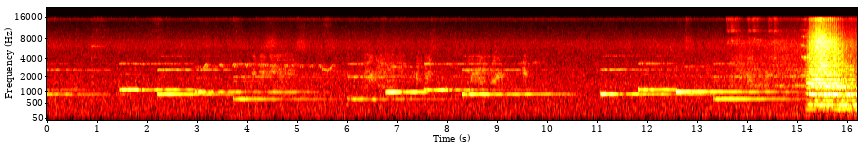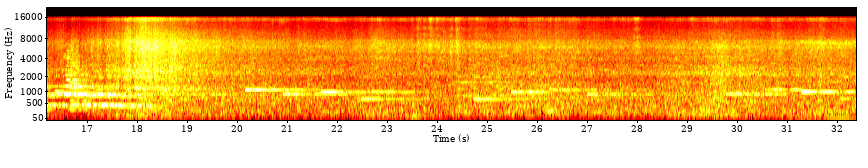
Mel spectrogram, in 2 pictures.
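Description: A simple tune of single held notes plays for about fifteen seconds. Then a CC206 diesel-electric locomotive sounds one loud horn blast of about two seconds as it approaches, and the noise of the locomotive and its passenger coaches running straight through the station rises fast and stays loud to the end.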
